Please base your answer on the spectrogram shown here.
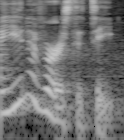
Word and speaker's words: university: Similarly, if the first letter of a word is a vowel but is pronounced as a consonant, we use a instead of an, like she's a United States senator or I go to a university.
